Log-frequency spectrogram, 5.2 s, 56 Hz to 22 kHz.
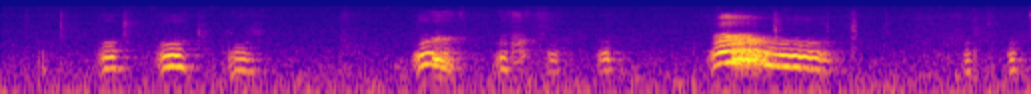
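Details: Two-week-old Labrador Retriever puppies, very active in their whelping box, recorded 7 December 2011: short squeaky whimpers and yelps in quick bursts, several pups overlapping, then one longer wavering whine before a few final squeaks.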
